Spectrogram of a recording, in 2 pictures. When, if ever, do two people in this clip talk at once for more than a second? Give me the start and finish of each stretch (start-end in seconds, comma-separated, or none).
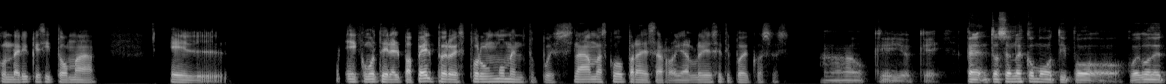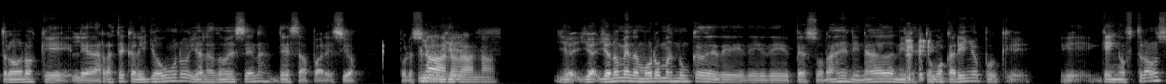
none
